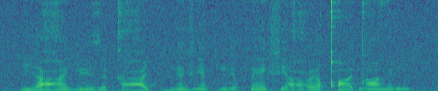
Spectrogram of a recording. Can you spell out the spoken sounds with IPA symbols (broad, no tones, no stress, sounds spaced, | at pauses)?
i ə̯ ʕ ɛ̃ j y ð ø k ʕ i k bʲ ɔ̃ vʲ ɑ̃ k mʲ ɔ p ẽ fʲ ɑ ʕ ʉ qʼ ɔ̃ ə̯ d ɑ̃ ð ĩ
